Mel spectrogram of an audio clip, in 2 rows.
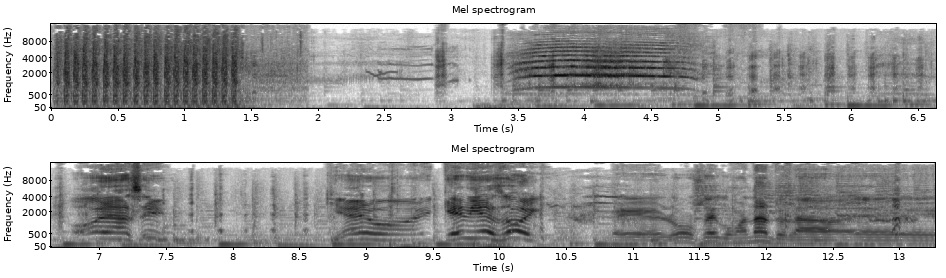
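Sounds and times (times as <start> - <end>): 
rapid gunfire: 0.0 - 1.9
laughter: 2.2 - 9.2, 10.2 - 13.2
speech: 7.2 - 7.7, 8.8 - 13.2.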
